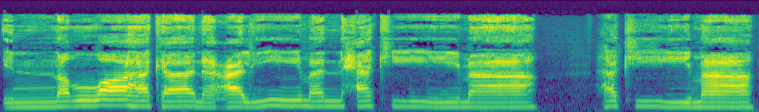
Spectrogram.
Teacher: the tanween aliman hakiman now is exchanged for an alif after the meme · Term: mad al-iwad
